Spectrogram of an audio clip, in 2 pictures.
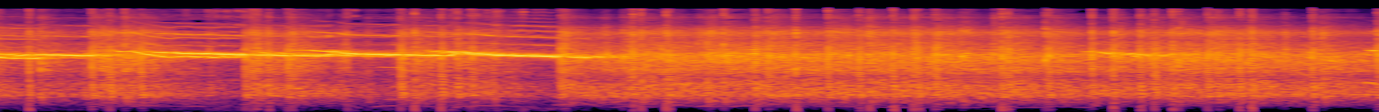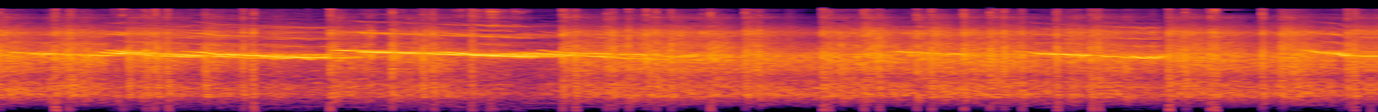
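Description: Firework cakes firing continuously: dense crackling and popping of aerial bursts, with short high falling whistles repeating over it.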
